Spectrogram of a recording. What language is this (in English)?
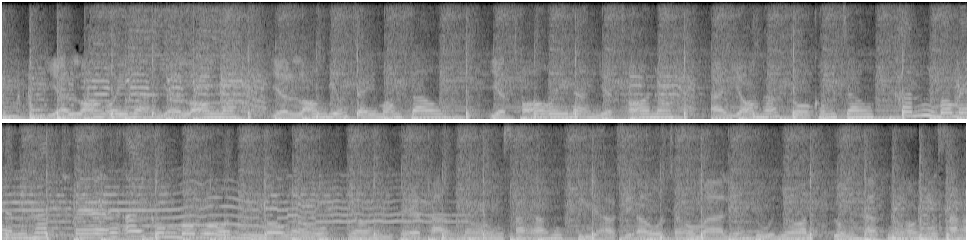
Thai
